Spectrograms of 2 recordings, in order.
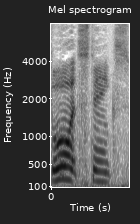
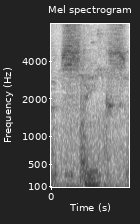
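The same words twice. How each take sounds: First: Disgusted groan, out loud; smelling something awful. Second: Disgusted whisper; smelling something awful. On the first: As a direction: recoil from the stench. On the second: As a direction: breathe it out, repulsed by the stench. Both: Real, not acted. Recoiling from smelly car.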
